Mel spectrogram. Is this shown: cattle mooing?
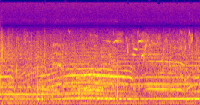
yes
